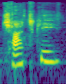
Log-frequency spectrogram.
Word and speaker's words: tchotchke: Maggie Haberman, great reporter for the New York Times, has talked about how do you say that word, tchotchke? – Tchotchke defense.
